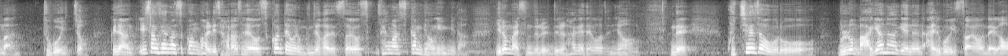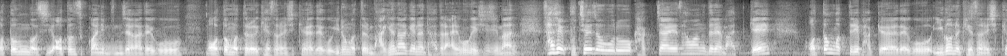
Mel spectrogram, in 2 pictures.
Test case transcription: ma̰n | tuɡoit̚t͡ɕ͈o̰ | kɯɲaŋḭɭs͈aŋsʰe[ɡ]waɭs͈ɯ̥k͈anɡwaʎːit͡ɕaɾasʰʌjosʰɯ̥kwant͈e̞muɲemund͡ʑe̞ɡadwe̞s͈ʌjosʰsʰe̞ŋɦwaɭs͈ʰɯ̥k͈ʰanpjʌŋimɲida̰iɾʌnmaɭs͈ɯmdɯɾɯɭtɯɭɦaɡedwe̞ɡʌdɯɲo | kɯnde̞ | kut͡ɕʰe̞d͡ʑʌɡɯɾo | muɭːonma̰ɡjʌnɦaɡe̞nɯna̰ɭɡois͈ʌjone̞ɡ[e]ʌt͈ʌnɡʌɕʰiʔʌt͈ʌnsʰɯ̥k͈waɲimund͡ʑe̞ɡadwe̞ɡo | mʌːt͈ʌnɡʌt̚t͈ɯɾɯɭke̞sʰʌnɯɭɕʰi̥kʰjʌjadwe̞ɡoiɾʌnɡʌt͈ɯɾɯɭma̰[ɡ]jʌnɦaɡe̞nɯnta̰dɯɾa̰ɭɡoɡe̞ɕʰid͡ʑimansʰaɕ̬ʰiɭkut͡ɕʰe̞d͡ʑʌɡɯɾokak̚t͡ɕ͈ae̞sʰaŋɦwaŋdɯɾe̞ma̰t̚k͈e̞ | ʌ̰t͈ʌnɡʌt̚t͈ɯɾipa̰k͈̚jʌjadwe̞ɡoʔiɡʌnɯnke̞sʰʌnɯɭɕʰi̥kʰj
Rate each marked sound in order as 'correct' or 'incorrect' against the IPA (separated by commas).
incorrect, incorrect, correct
